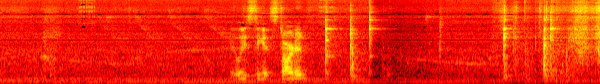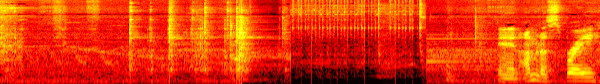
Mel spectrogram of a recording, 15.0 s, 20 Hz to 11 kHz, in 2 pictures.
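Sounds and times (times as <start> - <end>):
metal spacers scraping: 6.2 - 14.9
steel spacers clinking: 6.3 - 8.3, 9.1 - 14.9.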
